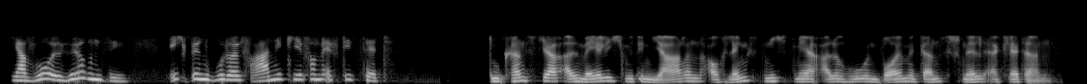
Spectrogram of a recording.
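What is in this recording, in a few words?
German short, speechsamples, MELPe 2400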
